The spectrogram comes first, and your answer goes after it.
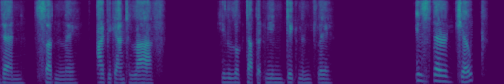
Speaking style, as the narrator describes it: He said coldly

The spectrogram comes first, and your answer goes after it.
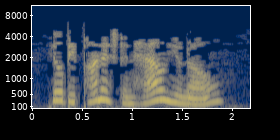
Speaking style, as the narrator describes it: said Peter timidly

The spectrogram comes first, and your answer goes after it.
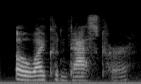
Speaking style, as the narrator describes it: sighed Irene

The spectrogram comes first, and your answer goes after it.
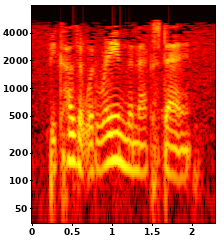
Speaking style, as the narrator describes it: gravely answered

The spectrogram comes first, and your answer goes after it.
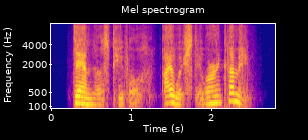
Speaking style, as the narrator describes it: Ralph exclaimed

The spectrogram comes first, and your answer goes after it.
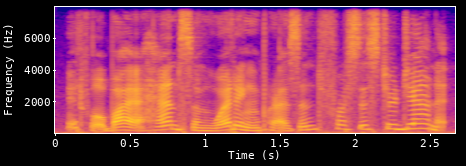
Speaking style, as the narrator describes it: she exclaimed

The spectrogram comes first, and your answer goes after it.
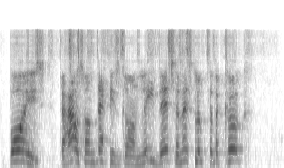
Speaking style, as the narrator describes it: Suddenly it dawned upon me, and I shouted

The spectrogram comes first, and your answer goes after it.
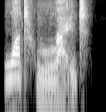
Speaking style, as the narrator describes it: he added in an aggrieved tone

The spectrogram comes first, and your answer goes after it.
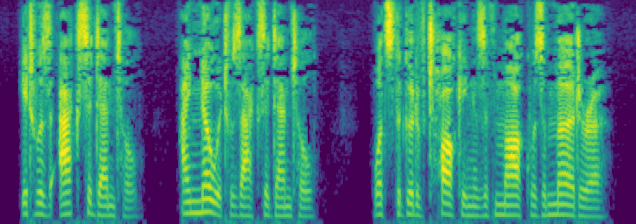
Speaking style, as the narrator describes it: He broke off, and then added impatiently

